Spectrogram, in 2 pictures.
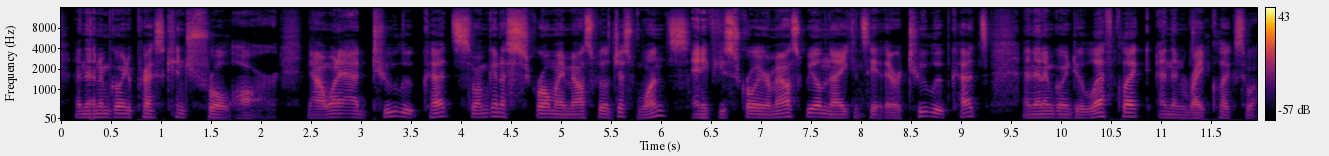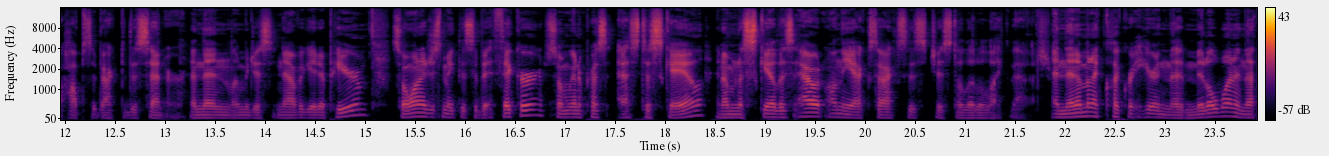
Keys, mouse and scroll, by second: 1.4 ctrl+r, 13.2-14.9 middle drag, 14.9-15.9 scroll down 3, 16.0 middle click, 16.5-17.5 scroll up 2, 17.5 s, 21.5-23.0 shift+middle drag, 23.0-23.9 drag.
